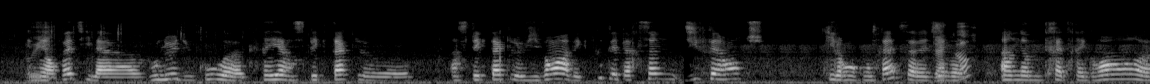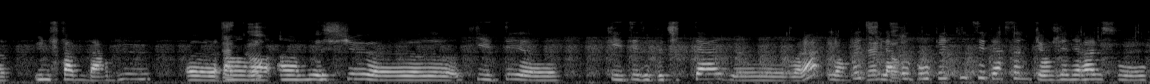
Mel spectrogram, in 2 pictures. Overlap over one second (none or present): none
